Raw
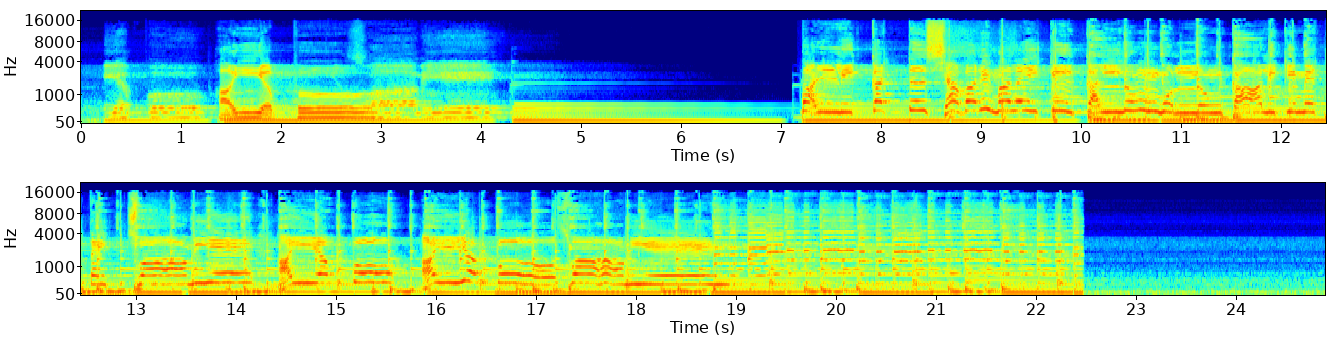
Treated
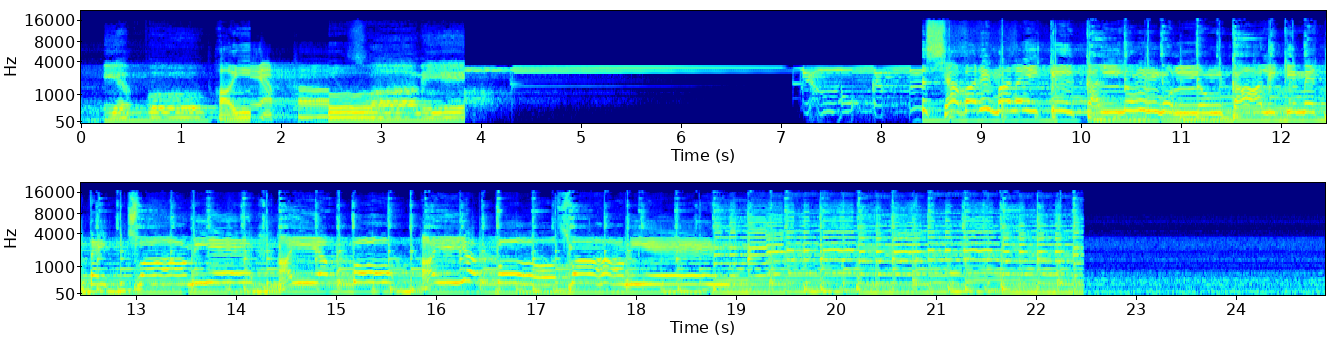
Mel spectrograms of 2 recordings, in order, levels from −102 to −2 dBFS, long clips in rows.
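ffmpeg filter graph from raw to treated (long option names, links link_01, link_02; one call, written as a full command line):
ffmpeg -i in.wav -filter_complex "[0:a]asettb=1/sr,asplit=3[link_01][link_02][link_03];[link_01]atrim=end=1.694[link_04];[link_02]atrim=start=1.69:end=2.48,asetpts=PTS-STARTPTS,afade=type=in:duration=0.004:curve=qsin,afade=type=out:start_time=0.786:duration=0.004:curve=qsin,highpass=460,lowpass=3800,aeval=exprs='val(0)*sin(2*PI*270*n/s)':channel_layout=same[link_05];[link_03]atrim=start=2.476[link_06];[link_04][link_05]acrossfade=duration=0.004:curve1=hsin:curve2=qsin[link_07];[link_07][link_06]acrossfade=duration=0.004:curve1=qsin:curve2=hsin,asettb=1/sr,asplit=3[link_08][link_09][link_10];[link_08]atrim=end=3.834[link_11];[link_09]atrim=start=3.83:end=8.42,asetpts=PTS-STARTPTS,afade=type=in:duration=0.004:curve=qsin,afade=type=out:start_time=4.586:duration=0.004:curve=qsin,highpass=frequency=340:poles=1,acompressor=threshold=-43dB:ratio=3:attack=3.2:release=140:knee=1:detection=peak,lowpass=frequency=2800:width_type=q:width=0.5098,lowpass=frequency=2800:width_type=q:width=0.6013,lowpass=frequency=2800:width_type=q:width=0.9,lowpass=frequency=2800:width_type=q:width=2.563,afreqshift=-3300[link_12];[link_10]atrim=start=8.416[link_13];[link_11][link_12]acrossfade=duration=0.004:curve1=hsin:curve2=qsin[link_14];[link_14][link_13]acrossfade=duration=0.004:curve1=qsin:curve2=hsin,highpass=frequency=170:poles=1,bandreject=frequency=950:width=6.2,acompressor=threshold=-29dB:ratio=6,volume=-7.5dB" out.wav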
